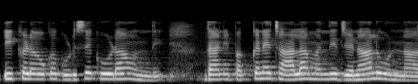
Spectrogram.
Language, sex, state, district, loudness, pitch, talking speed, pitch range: Telugu, female, Telangana, Komaram Bheem, -14 LUFS, 245 Hz, 160 wpm, 225-260 Hz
